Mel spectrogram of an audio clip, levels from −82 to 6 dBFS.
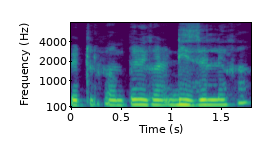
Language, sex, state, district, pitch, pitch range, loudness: Bengali, male, West Bengal, Dakshin Dinajpur, 175 Hz, 170-180 Hz, -13 LUFS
